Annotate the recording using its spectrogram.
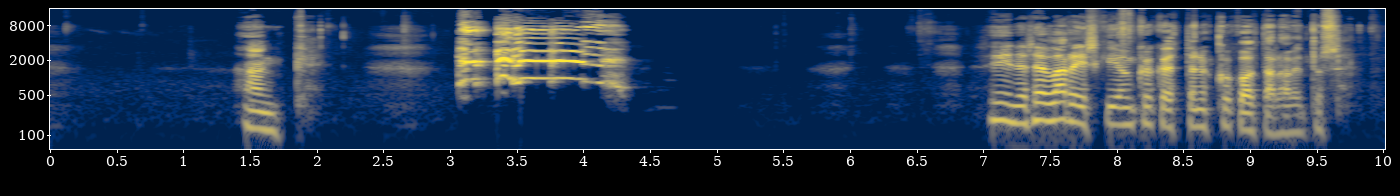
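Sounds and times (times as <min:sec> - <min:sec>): rooster crowing: 0:03.0 - 0:04.6.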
